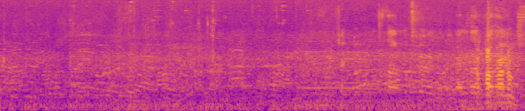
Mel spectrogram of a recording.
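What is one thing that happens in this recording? Several young people chatter outdoors.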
